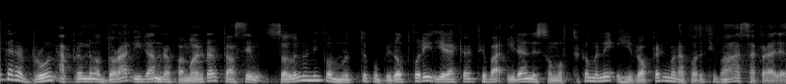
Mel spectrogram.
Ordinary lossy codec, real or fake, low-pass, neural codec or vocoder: none; fake; 7.2 kHz; codec, 16 kHz, 1 kbps, FunCodec, trained on LibriTTS, 50 frames a second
